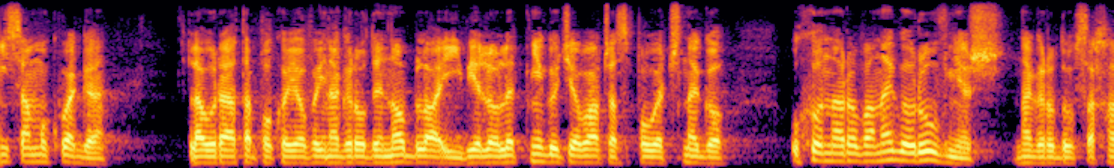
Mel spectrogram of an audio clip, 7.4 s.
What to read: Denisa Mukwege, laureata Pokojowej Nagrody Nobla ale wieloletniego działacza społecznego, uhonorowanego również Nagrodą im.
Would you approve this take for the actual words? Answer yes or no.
no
